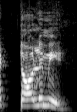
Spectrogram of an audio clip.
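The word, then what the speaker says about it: Ptolemy: इसके अलावा आप देखेंगे टॉलमी। टॉलमी में आप देखेंगे यहाँ पर पी जो है साइलेंट रहता है, जैसे साइकोलॉजी में है वैसे इसमें देखेंगे टॉलमी इस तरह लिखा जाता है इंग्लिश में।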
